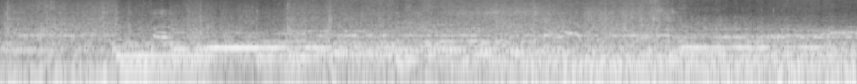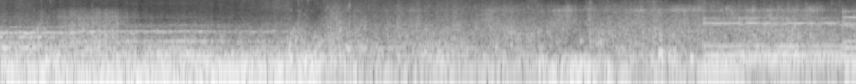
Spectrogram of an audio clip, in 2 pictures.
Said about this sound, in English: You know, and that's understandable because surfing can be a scary place in the ocean. See the wave starting to approach. Let's get ready. If you want to paddle through it, you can paddle through it.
